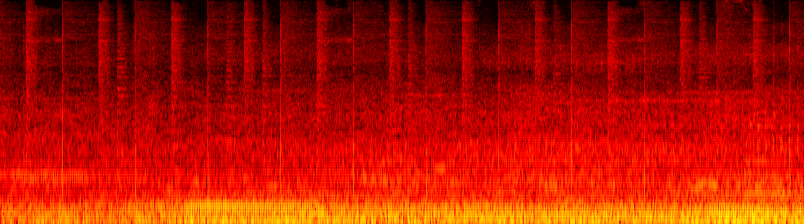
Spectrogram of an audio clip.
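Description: Motorcycle engine running at low speed with a steady low rumble, heard from a helmet-mounted camera as the bike rolls in to be parked.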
